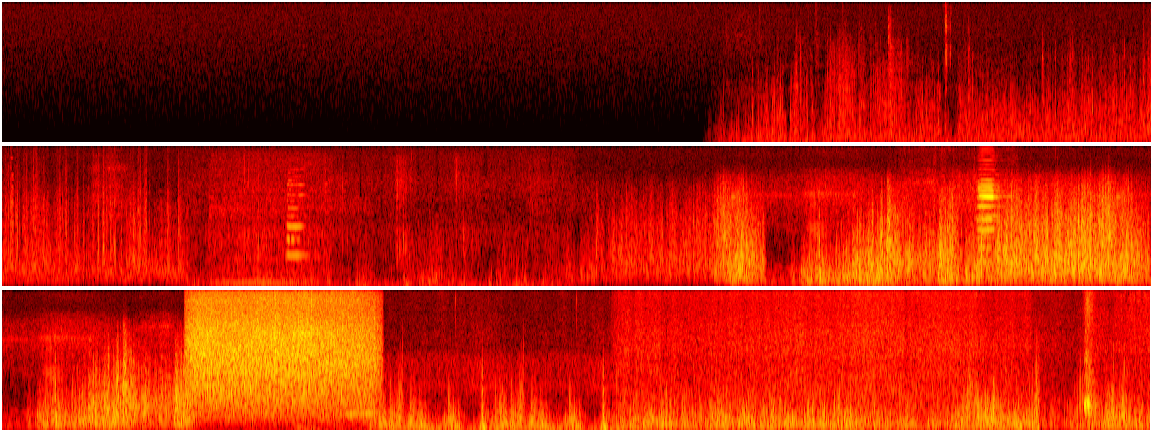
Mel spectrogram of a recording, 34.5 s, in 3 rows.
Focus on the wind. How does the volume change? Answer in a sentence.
The loudness of the wind goes up.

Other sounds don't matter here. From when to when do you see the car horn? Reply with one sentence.
You can hear the car horn from 13.6 to 14.8 s and from 20.4 to 21.7 s.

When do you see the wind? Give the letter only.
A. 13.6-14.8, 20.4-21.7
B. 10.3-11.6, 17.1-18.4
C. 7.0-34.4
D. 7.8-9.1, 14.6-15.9
C.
